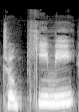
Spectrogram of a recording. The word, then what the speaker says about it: Tokemi: It's spelled T-O-K-E-M-I, Tokimi, and then health.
